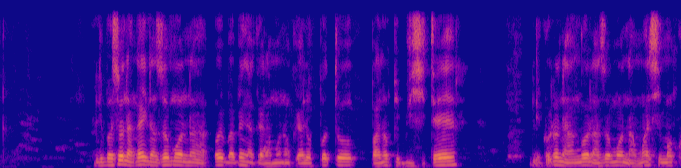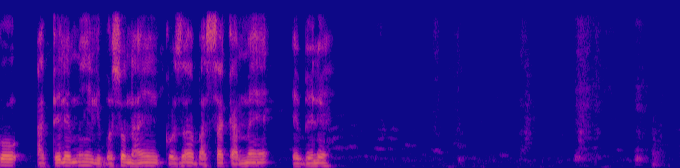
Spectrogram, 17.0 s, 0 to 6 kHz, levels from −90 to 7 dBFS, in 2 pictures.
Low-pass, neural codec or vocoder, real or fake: 5.4 kHz; vocoder, 22.05 kHz, 80 mel bands, WaveNeXt; fake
